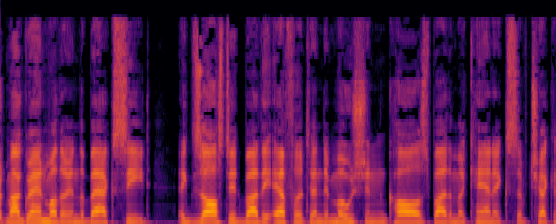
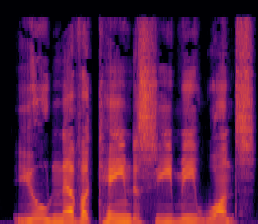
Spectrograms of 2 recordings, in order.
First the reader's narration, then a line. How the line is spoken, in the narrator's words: Jenny Penn hissed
